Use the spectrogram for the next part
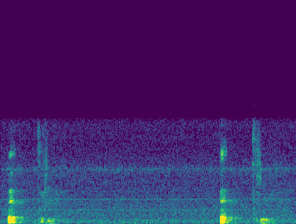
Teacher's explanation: B in Old Norse is a sound halfway between the English B and P.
